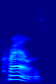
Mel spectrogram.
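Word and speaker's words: krone: That's 50 Danish crowns, which is spelled K R O N E, but it's pronounced crown.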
